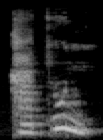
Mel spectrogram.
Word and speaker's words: cartoon: Cartoon, cartoon là trọng âm rơi vào âm tiết thứ hai.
